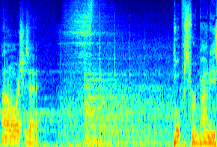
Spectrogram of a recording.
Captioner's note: whoosh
